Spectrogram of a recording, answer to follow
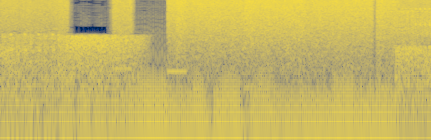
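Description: Noise music: dense static and white noise over a heavy, steady low hum, with the upper hiss cutting out abruptly twice in the first second.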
